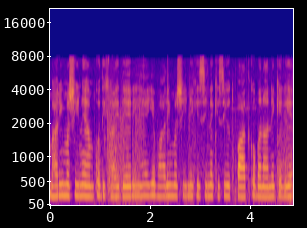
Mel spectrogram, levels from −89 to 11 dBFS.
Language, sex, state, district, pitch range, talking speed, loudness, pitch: Hindi, female, Bihar, Katihar, 205-215 Hz, 220 wpm, -18 LUFS, 210 Hz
